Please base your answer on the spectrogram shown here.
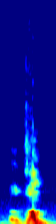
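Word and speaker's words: ग़म: तो gain meme ज़बर गम, उच्चारण सीखिए, गम, गम नहीं होता है।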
